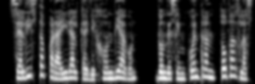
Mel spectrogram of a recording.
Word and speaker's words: callejón Diagon: Al lanzarse a las llamas, pronuncia mal su destino. En lugar de callejón Diagon, dice algo que suena más bien como Calellón Diagonol.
